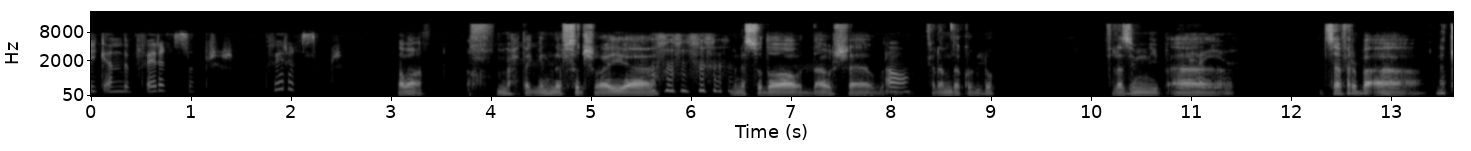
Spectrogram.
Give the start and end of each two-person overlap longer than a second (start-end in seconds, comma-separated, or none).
none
